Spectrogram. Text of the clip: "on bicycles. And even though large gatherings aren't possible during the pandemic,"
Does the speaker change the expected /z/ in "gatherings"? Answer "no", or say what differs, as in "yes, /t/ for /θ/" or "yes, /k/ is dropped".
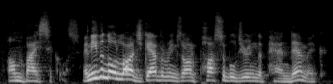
no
